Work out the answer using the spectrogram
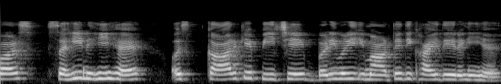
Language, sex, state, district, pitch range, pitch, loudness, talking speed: Hindi, female, Bihar, Araria, 230-260 Hz, 245 Hz, -15 LUFS, 165 wpm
